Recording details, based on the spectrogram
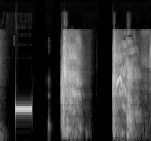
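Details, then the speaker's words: Someone sneezes during an online tabletop game session; others first took the noise for a disgusted laugh. "Mike was so disgusted I had to sneeze is that what happens when you get disgusted you sneeze"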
